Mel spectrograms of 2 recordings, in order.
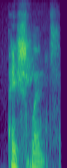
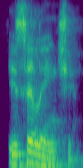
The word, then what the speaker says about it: excelente: For example, this word, meaning excellent, in European Portuguese, Excelente. Excelente. and in Brazilian Portuguese, Excelente. Excelente. Excelente. Another major difference in pronunciation involves the L sound in either language.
